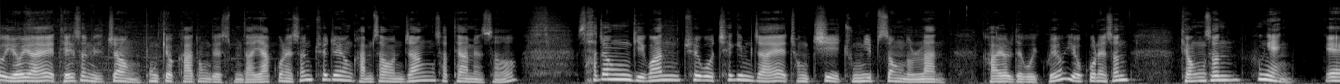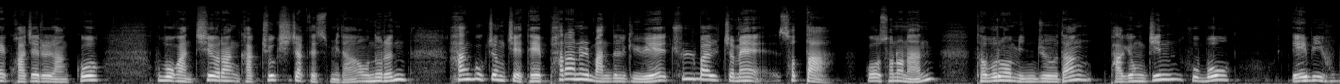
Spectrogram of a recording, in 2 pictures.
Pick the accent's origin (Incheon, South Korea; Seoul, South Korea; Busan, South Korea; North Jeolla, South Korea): North Jeolla, South Korea; 제가 전라북도 사람인데요. 예. 북도 사투리하고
